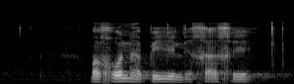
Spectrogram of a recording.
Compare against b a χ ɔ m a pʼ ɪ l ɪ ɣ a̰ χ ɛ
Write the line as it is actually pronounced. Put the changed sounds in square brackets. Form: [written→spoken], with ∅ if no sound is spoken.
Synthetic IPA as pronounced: b a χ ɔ [m→n] a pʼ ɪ l ɪ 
